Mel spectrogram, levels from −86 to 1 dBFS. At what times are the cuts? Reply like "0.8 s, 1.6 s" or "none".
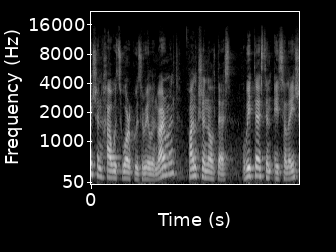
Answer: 1.8 s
